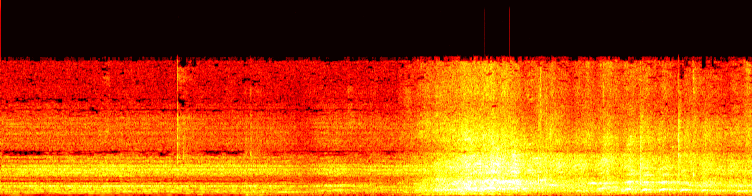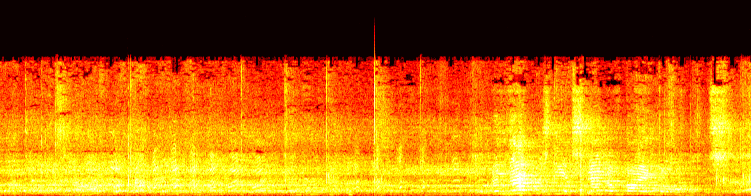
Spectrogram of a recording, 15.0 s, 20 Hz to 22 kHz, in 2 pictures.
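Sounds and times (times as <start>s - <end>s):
audience laughing: 3.9s - 15.0s.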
